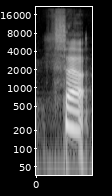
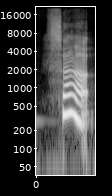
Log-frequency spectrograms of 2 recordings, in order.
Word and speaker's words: ف: It is pronounced like the English F sound in fun.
